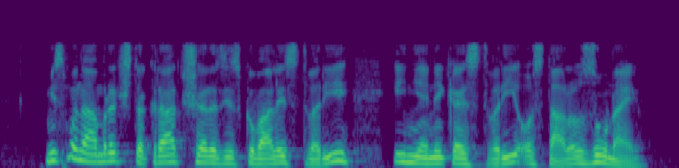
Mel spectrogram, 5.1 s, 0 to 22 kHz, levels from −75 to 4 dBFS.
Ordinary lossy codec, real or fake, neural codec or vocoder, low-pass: none; fake; codec, 16 kHz, 16 kbps, FreqCodec, larger model; 7.2 kHz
